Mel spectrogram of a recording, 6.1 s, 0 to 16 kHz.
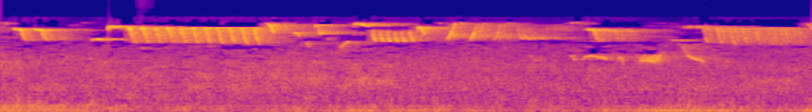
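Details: At the nest early on 29 June 2013, a male common kingfisher incubates in place of the female and deals with a pellet. Piercing high piping notes come in fast stuttering bursts, with a steady low hum underneath.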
